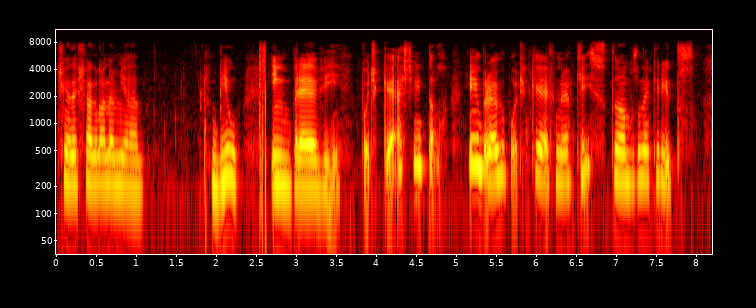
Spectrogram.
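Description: A woman speaks at a fairly high pitch with ordinary pitch variation. Her pace is fairly slow, with long, frequent pauses. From Brazil, Paraná (Ivaiporã). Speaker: podcast host, psychology student. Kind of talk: casual solo podcast monologue. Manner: warm, animated.

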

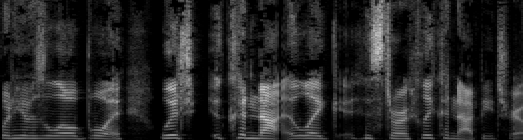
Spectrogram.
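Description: With an American accent, a woman speaks in a fairly high pitch with ordinary pitch variation and a bright, sharp tone, in a dry, close sound with no echo on a very clean recording with a silent background. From Wisconsin, US. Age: 20s. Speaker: podcast co-host. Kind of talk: casual chat.

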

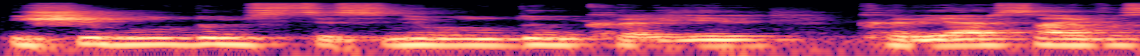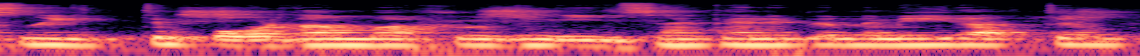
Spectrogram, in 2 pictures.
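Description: In a room with audible echo, a man speaks at a moderate pace with a fairly high pitch and monotone, flat intonation. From Turkey. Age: 20s. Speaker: software developer, YouTuber. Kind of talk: casual vlog monologue. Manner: hesitant, many filler sounds.

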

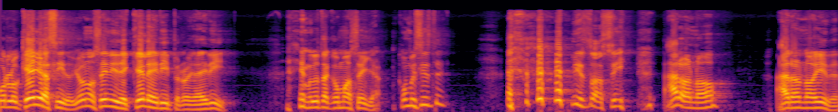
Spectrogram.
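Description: A man with high pitch, lively intonation, and an animated tone at a fairly quick pace, with long, frequent pauses. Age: 50s. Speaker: pastor. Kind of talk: sermon.

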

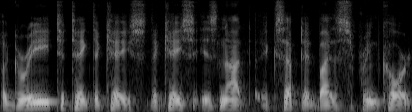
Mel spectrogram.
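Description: In a very clean recording with a silent background, a man with an American accent talks at a moderate pace, his intonation lively and his voice showing vocal fry. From San Antonio, Texas. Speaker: retired judge and lawyer. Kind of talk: radio interview. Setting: radio studio.

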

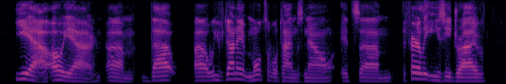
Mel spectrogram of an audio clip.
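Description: In an American accent, a man speaks at a medium pitch with a plain, everyday voice. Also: ordinary pitch variation, moderate pace. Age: 20s. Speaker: laser tag player. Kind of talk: casual chat.

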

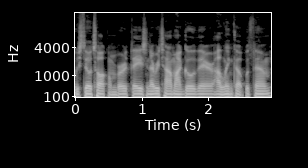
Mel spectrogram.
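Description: A man talks at a fairly quick pace with a very deep, low pitch. The recording is very clean, with a silent background. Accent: slight New Jersey. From Jersey City, New Jersey. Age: 30s. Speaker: young adult minister. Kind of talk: casual interview, personal testimony.

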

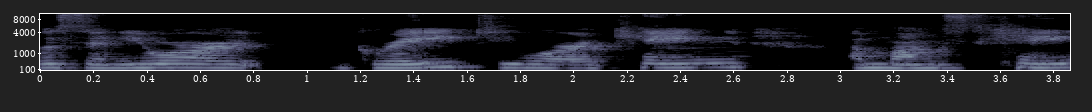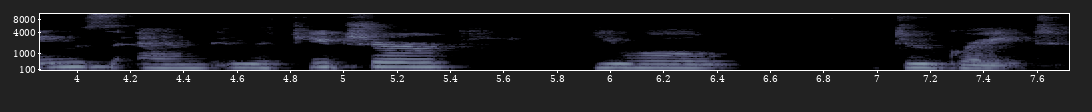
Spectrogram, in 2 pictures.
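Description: Speaking at a very slow pace with long, frequent pauses, a woman has a fairly low pitch and a bright, sharp tone. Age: 30s. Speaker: podcast host and mother. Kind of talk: casual chat. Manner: animated.

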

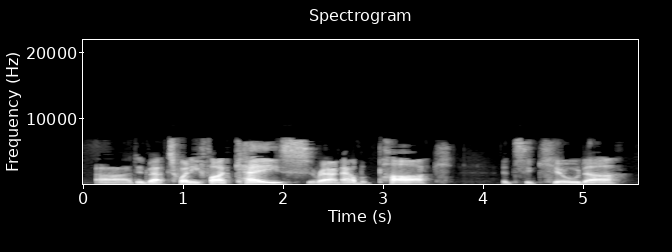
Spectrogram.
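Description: Speaking at a fairly slow pace, a man talks in an Australian accent. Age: 30s. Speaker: podcast host. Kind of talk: casual monologue. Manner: relaxed, with many fillers.

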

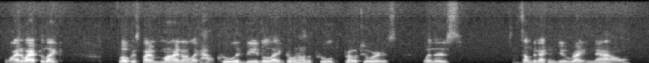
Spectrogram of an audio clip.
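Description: At a moderate pace, a man speaks with medium pitch and ordinary pitch variation. His speech has long, frequent pauses. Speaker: podcast co-host.

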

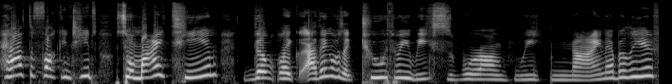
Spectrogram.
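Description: Loud and fairly slow, a woman with a high pitch and a bright, sharp tone makes very wide pitch swings with hardly any pauses in a dry, close sound with no echo. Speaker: podcast host. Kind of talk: casual monologue.

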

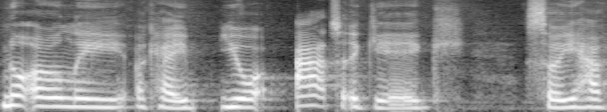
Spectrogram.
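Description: A woman talks at a moderate pace with an Australian accent. Her intonation stays fairly even. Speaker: podcast co-host. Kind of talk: casual chat.

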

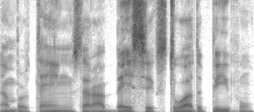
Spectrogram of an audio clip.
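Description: The man's pitch is very deep and low, with fairly even intonation. The sound is dry and close, without echo. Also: very clean recording, silent background. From Kisii, Kenya. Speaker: guest sharing personal recovery story. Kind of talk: casual interview, personal testimony.

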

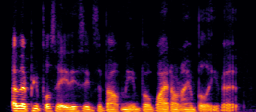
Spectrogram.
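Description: A woman with an American accent speaks in a very deep, low voice with vocal fry, captured in a very clean recording against a silent background. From US West Coast, Oakland area. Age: 20s. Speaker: podcast co-host. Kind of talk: casual chat.

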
